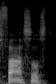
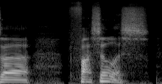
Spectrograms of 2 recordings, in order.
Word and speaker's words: Fossilis: I always thought it was fossils too. Oh wow, there's another I in Yeah, I said fossils every time too, and then I realized it is fossilis.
